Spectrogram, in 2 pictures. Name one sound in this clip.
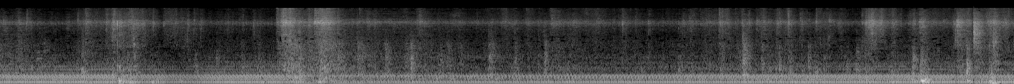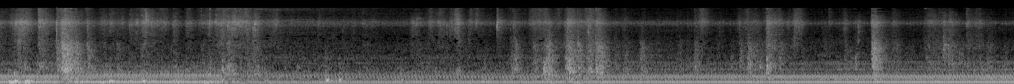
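Puppies scuffle and patter on a hard floor.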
